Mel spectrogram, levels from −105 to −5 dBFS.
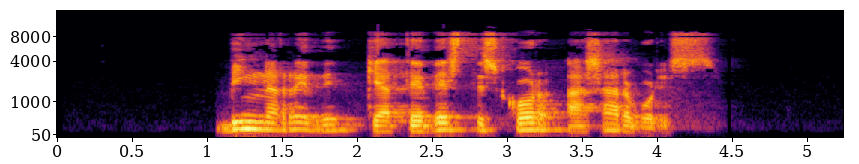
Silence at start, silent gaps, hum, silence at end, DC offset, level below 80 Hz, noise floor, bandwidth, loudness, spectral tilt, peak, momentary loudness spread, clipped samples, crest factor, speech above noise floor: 1.05 s; none; none; 0.9 s; under 0.1%; -60 dBFS; -87 dBFS; 9.4 kHz; -16 LUFS; -4.5 dB/octave; 0 dBFS; 9 LU; under 0.1%; 18 dB; 71 dB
